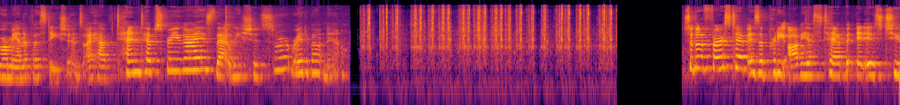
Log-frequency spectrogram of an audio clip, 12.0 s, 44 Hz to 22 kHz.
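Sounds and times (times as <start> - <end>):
typewriter key clacks: 4.8 - 8.2.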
